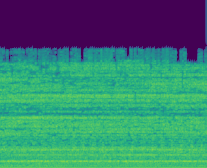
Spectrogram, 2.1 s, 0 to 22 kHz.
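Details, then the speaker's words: Chevrolet Corsa Classic at idle: steady, even hum with a faint constant whine and no knocks or rattles. The earlier engine noise is gone, the battery light is off and the alternator charges about 13.7 V. "o barulho que tava fazendo antes já não tá fazendo mais tá vendo ó"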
